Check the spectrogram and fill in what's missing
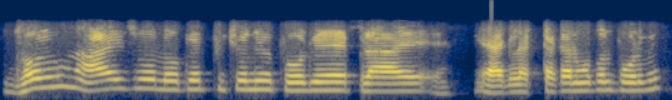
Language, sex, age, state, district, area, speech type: Bengali, male, 60+, West Bengal, North 24 Parganas, urban, conversation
